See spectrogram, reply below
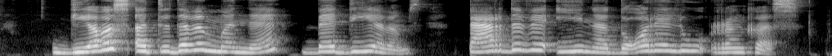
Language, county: Lithuanian, Vilnius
